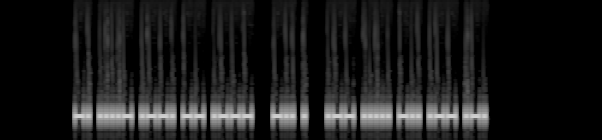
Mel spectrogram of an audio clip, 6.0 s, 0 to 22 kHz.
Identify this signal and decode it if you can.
Morse code, heard as a keyed tone, about 40 wpm, 700 Hz. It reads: N4PMJ DE W5DWR
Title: USA Callsign DE Callsign - 5 Characters - 40wpm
